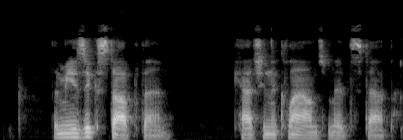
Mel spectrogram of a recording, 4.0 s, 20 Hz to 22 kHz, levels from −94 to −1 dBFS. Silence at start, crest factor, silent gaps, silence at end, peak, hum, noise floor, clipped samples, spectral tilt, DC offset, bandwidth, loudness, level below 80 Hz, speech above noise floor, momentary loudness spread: 0.55 s; 22 dB; none; 0.2 s; -8 dBFS; none; -84 dBFS; under 0.1%; -4 dB/octave; under 0.1%; 11 kHz; -28 LUFS; -62 dBFS; 56 dB; 13 LU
